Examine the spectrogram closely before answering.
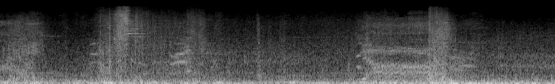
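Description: A sword whooshes and clangs against a shield.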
